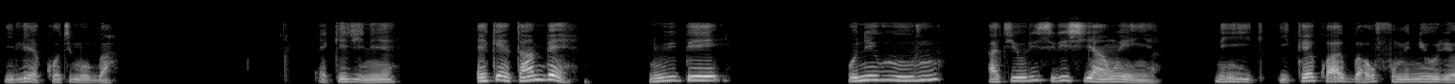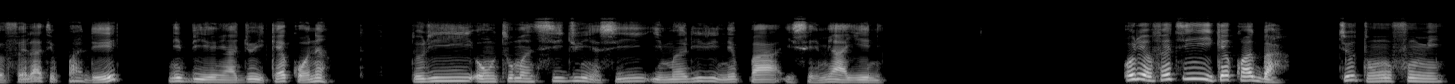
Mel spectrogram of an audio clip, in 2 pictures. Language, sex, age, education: Yoruba, male, 46-60, tertiary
